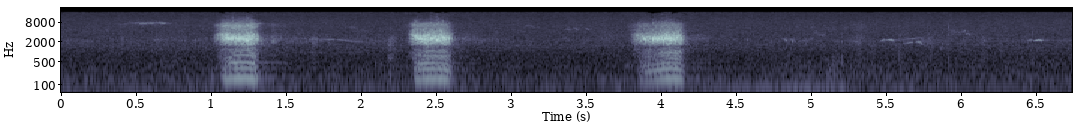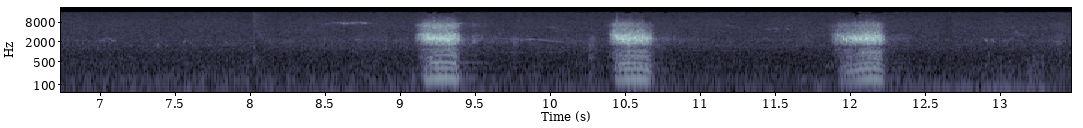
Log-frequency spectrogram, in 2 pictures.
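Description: A guanaco gives short, shrill, bleating calls again and again.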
